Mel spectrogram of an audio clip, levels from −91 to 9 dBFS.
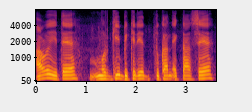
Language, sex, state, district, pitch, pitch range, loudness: Nagamese, male, Nagaland, Kohima, 135 Hz, 130-145 Hz, -13 LUFS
